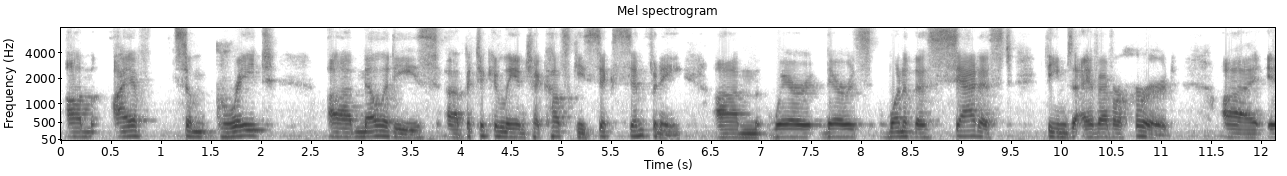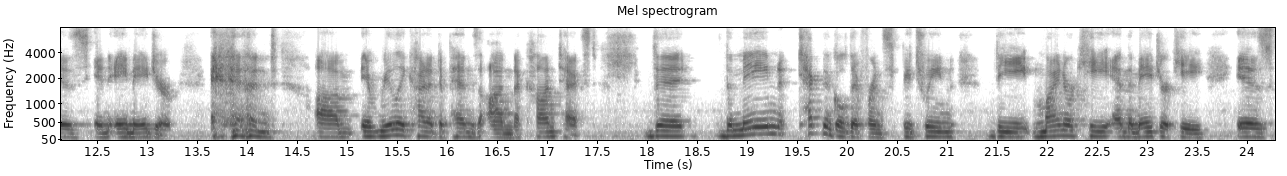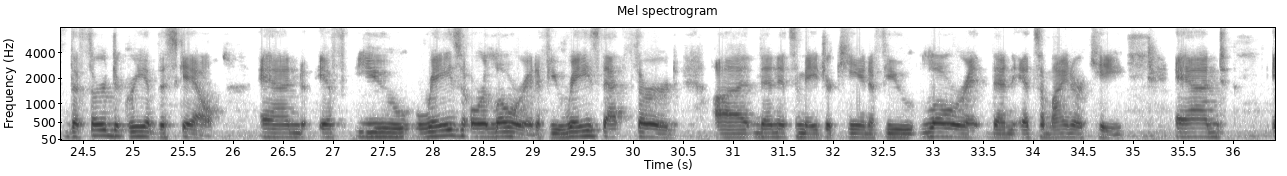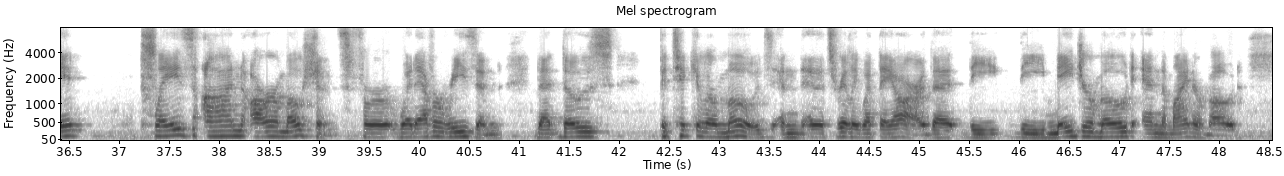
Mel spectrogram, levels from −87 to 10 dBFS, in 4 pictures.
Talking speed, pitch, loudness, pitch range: 140 wpm, 125 Hz, -20 LUFS, 115-145 Hz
